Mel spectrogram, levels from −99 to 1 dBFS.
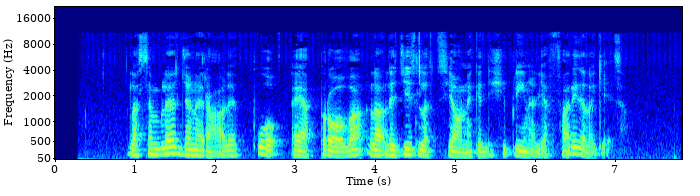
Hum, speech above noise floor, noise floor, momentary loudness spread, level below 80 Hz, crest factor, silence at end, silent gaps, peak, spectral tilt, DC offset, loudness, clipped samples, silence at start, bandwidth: none; 28 dB; -70 dBFS; 9 LU; -74 dBFS; 18 dB; 0.75 s; none; -24 dBFS; -6 dB/octave; under 0.1%; -42 LUFS; under 0.1%; 0.3 s; 11.5 kHz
